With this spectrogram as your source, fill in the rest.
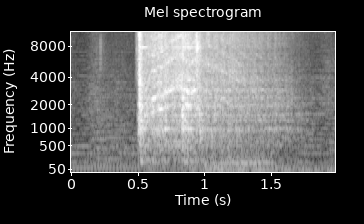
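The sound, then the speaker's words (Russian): A car starter cranks abruptly after a brief pause in the rain, grinding for about a second before fading out, fairly loud, as the engine struggles without catching. “Водительское сиденье было полностью мокрым, но он, не обращая на это внимания, начал заводить машину.”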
